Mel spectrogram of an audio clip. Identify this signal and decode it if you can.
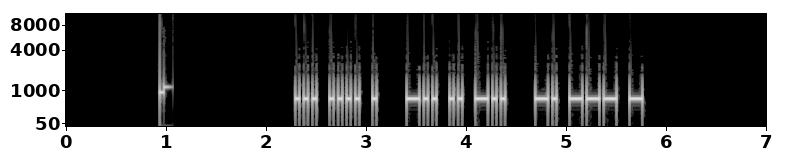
Morse code, heard as a keyed tone, about 28 wpm, 700 Hz. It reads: SHE DID NOT
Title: Sets of 3 Words 28wpm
